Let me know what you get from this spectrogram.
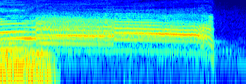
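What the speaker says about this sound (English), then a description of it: "I heard screaming." A long, piercing scream in the game Danganronpa: Trigger Happy Havoc holds for nearly three seconds, loud and tonal, then cuts off abruptly into near silence.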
